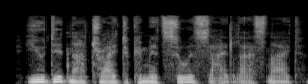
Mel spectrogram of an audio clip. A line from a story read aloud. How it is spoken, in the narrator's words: the Shing said in his toneless whisper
